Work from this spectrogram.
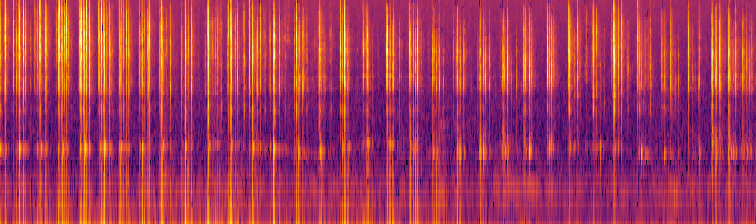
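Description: Long nails tap and scratch rapidly and irregularly on the outer wall and rim of a hollow, pale pink matte ceramic mug with a handle, held in the hands. The taps are short, bright, dry clicks, mixed with crisp scratching and a faint low ring from the mug.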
